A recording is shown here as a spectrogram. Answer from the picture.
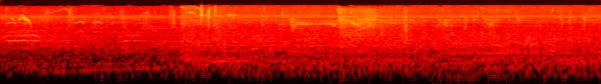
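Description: Birds calling over steady outdoor background hiss: short high calls, then a louder, lower call from about two seconds in.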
